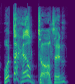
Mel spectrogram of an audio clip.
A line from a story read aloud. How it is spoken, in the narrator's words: Johnny exclaims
